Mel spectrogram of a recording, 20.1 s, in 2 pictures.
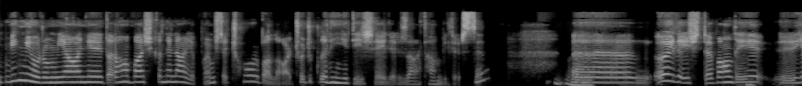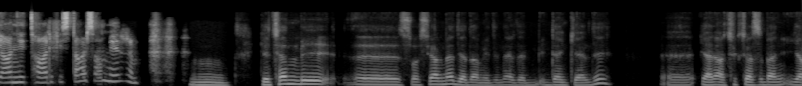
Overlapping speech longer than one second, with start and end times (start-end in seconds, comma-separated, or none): none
